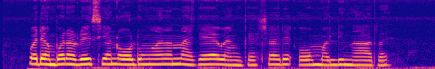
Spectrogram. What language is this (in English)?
Masai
